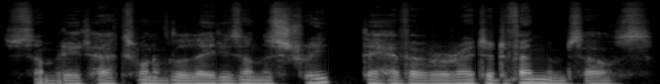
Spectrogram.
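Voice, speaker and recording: A man playing a suave, proud incubus demon in a roleplay audio drama, speaking in a husky voice with wry, articulate, emphatic phrasing. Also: lowish voice, fairly even intonation, racing, no echo, studio quality, lightly acted. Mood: indignant, protective. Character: suave adult male incubus demon, proud, wry, protective of his kind. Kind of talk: roleplay audio drama, intimate conversational monologue.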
